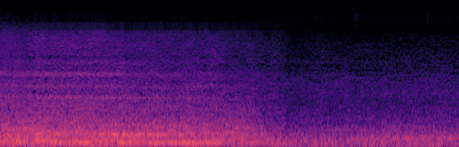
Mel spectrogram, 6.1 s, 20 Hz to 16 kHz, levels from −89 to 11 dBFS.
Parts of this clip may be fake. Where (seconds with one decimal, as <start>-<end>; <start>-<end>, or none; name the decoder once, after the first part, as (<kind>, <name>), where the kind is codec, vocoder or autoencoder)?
1.9-5.2 (codec, DAC)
